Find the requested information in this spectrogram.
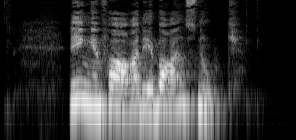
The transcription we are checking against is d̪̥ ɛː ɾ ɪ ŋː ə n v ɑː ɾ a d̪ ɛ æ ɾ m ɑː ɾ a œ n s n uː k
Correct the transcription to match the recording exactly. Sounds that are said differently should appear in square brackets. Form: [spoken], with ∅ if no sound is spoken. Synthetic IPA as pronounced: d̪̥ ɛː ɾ ɪ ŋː ə n [f] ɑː ɾ a d̪ ɛ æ ɾ [b] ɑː ɾ a [ɛ] n s n uː k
